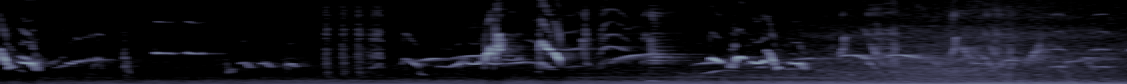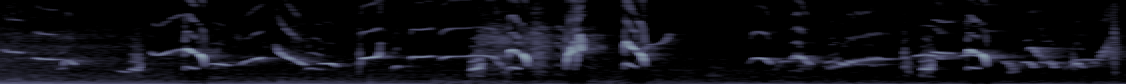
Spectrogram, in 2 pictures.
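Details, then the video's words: Kacer, the Oriental magpie-robin, singing energetically: bursts of high, varied whistles, chirps and trills come in clusters, with a broad rushing noise swelling in the middle of the recording. "Masteran burung Kacer AUDIO JERNIH BUAT ANGKAT EMOSI AGAR CEPAT ON NGOBRA,Kacer gacor"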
